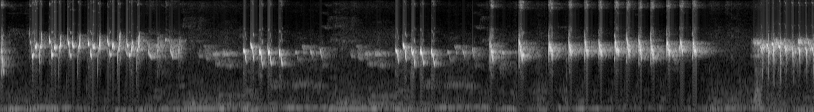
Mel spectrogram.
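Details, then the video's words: Lure recording of an energetic Sooty-headed bulbul singing the long rolling style meant to make other birds sing: clustered bursts of quick chattering trills, then a long run of sharp, evenly spaced notes, ending in a dense buzzy trill, with faint low hum beneath. "TRUCUK Gacor ROPEL PANJANG pancingan trucuk agar BUNYI"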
